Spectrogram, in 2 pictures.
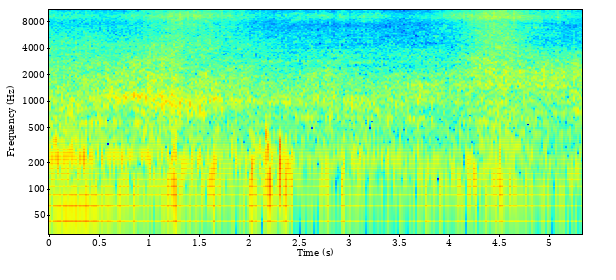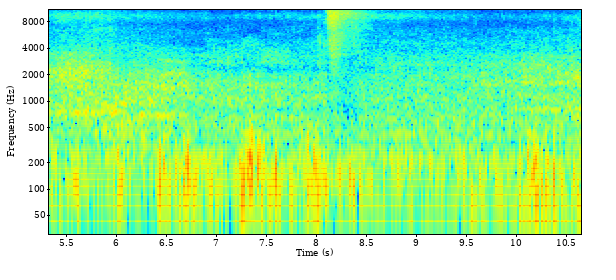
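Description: Heavy diesel trucks passing close by on a highway, their engine rumble and tyre noise swelling and fading as each goes by. About eight seconds in there is one short, sharp hiss.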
